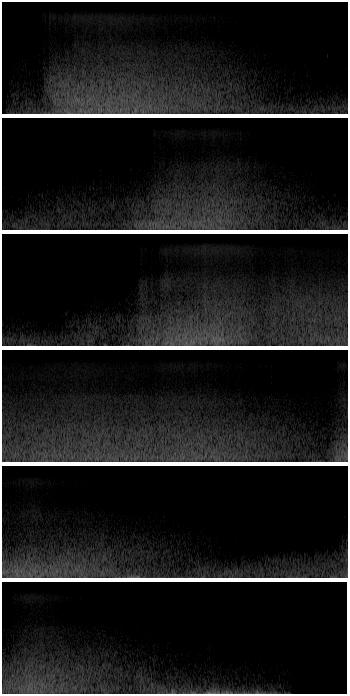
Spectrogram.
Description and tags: Beach Tide
This sound is of the tide at the beach.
